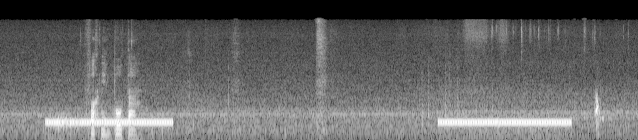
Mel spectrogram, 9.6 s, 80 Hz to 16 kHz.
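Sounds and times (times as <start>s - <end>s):
phone call ringing out on Skype: 0.7s - 2.6s, 6.6s - 8.6s
speech: 1.4s - 2.2s.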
